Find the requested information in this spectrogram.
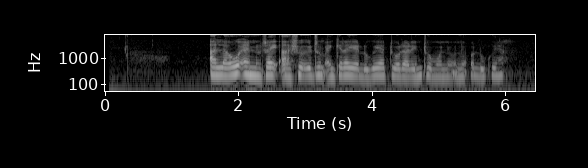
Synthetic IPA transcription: ʔalːawɔɛnːutajʔaʃɔidɾumɛŋkɛɾajeɗuɡɔjatɔlaɾintɔmonioniʔoɗuɡɔja

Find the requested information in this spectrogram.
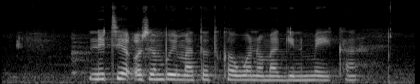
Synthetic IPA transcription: nɪtjeʔɔtemboimat̪ɔt̪kawɔnomaɡɪnmɛkʰa

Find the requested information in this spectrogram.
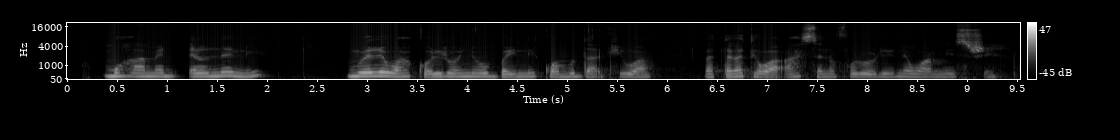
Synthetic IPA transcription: muɦamɛdɛlneni | mweɾewakɔɾiɾoɲobainikwamuðakʰiwa | ɣataɣatiwaʔasɛnɔfoɾoɾinewamisɾi

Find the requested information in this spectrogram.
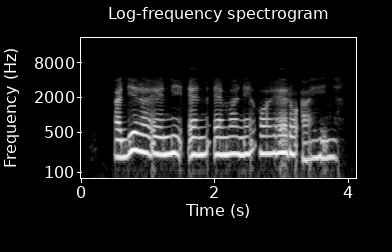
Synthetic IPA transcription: adjeɾaɛnɪɛnɛmanɛʔɔɛɾɔʔaɦɪɲa

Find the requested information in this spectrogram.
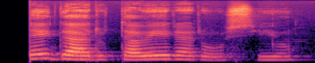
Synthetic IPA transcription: neɡaːɾutaweːɾaɾoːsijo

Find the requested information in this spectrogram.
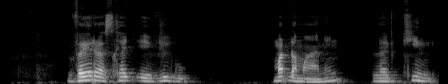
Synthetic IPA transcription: vajɾaskacɛviɡu | mɐɗamaːnin | lakʰin

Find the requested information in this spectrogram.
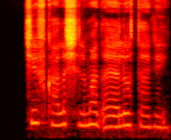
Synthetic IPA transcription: t͡ʃiːfkʰɐlɐʃɪlmaːd̪ɐjaːlɔːt̪ʰaːɡɛj

